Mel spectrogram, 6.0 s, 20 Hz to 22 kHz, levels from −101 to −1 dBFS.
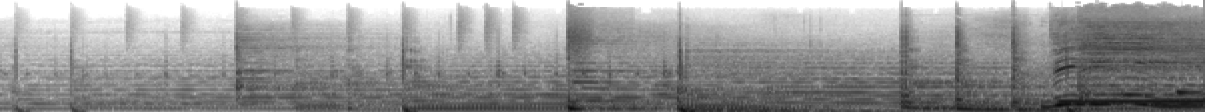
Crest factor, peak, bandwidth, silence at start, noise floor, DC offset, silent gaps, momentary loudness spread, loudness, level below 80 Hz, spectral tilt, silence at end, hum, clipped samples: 18 dB; 0 dBFS; 18.5 kHz; 0 s; -37 dBFS; under 0.1%; none; 25 LU; -17 LUFS; -36 dBFS; -5 dB/octave; 0 s; none; under 0.1%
